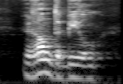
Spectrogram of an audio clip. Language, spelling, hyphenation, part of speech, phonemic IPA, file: Dutch, randdebiel, rand‧de‧biel, noun, /ˈrɑn.dəˌbil/, Nl-randdebiel.ogg
- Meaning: idiot, moron, imbecile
